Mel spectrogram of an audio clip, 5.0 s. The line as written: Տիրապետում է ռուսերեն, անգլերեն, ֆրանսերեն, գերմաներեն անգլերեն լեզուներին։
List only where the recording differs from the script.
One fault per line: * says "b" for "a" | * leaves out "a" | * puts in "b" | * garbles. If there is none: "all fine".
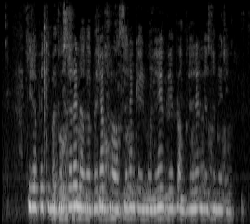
* says "արաբերեն" for "անգլերեն"
* puts in "և"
